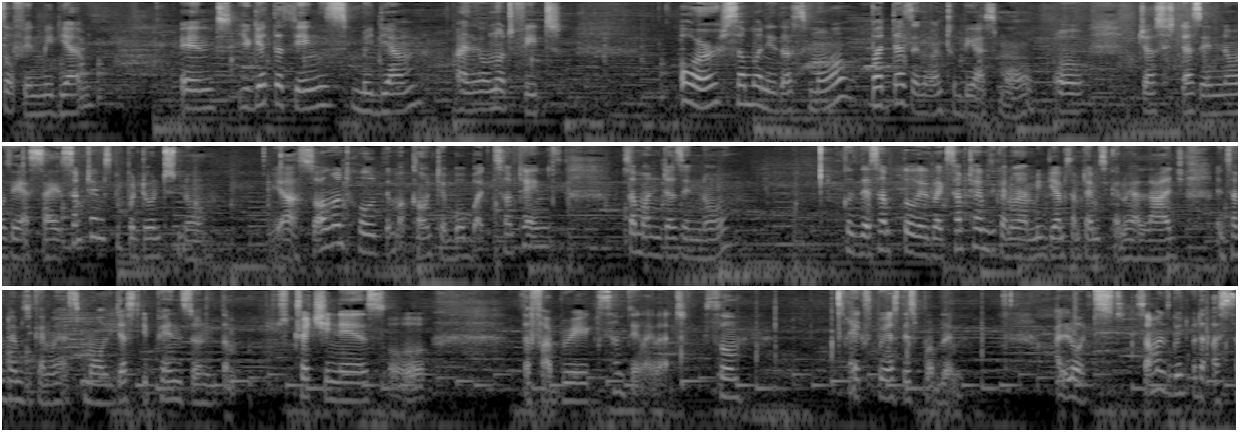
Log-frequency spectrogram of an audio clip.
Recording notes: Forgive me for the background noises my siblings don’t know how serious my podcast is.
